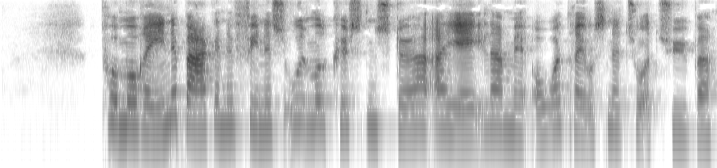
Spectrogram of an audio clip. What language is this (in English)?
Danish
